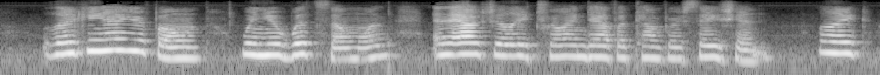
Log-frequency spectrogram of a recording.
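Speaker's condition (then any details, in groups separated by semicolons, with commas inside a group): Cerebellar ataxia; caused by brain bleed, unsteady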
